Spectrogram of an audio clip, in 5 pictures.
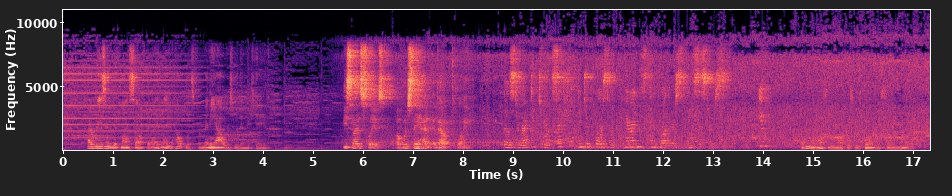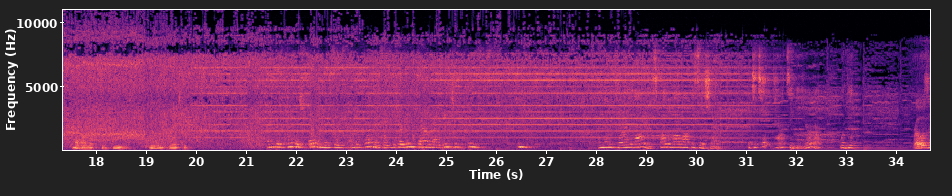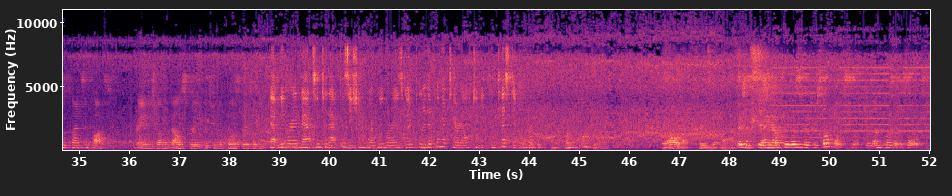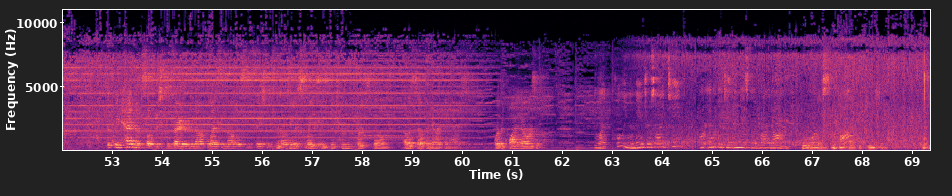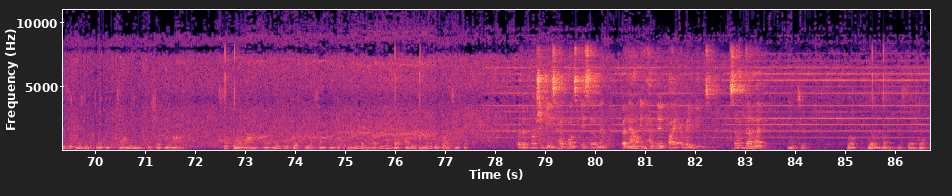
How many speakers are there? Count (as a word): ten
